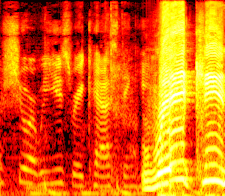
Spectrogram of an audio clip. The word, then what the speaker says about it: Reiki: Reiki, not ray casting. What the hell are you talking about? Holy shit, do we have to spell it out to you? Oh, Reiki! No. Two syllables!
